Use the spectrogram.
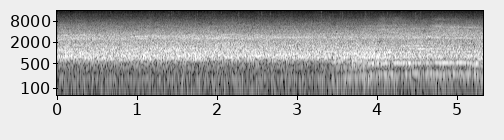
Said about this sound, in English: Well, let me just let you hear the noise of the crowd for a moment.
